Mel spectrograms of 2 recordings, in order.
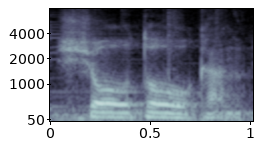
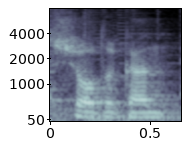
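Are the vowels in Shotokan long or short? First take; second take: long; short. First: The vowels are said long. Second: The vowels are said short. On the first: The speaker calls it right. "it's Shotokan. You have to put longer vowels in Japanese" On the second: The speaker calls it wrong. "It's not Shotokan"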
